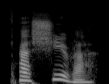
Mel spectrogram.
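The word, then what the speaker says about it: 頭: written in his head in Japanese but it's pronounced as Kashira I believe Ashira so Mr asagi's word actually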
